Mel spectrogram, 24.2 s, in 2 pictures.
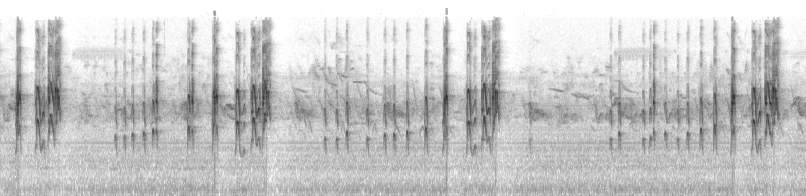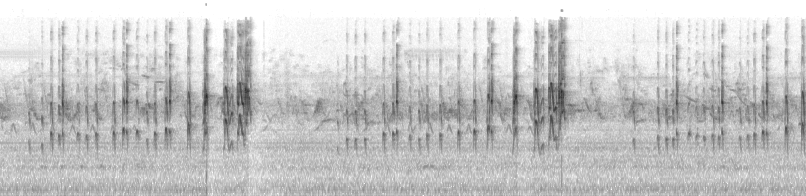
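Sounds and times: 
loud harsh bird squawks: 0:00.0 - 0:01.0, 0:01.7 - 0:04.2, 0:04.9 - 0:07.6, 0:09.2 - 0:11.8, 0:12.5 - 0:16.0, 0:17.2 - 0:20.7.

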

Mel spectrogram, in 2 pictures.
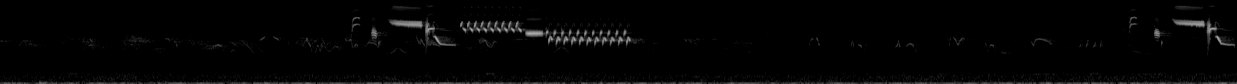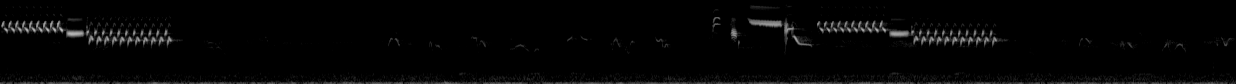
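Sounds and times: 
bird song with trill: 0:00.0 - 0:24.7
soft background chirps: 0:03.4 - 0:06.4, 0:10.0 - 0:18.2, 0:18.8 - 0:22.4.

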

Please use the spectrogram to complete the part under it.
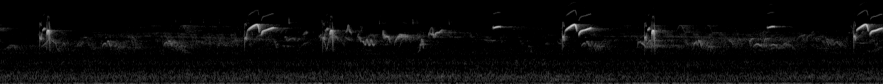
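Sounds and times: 
bird twittering song: 0:00.0 - 0:08.8.

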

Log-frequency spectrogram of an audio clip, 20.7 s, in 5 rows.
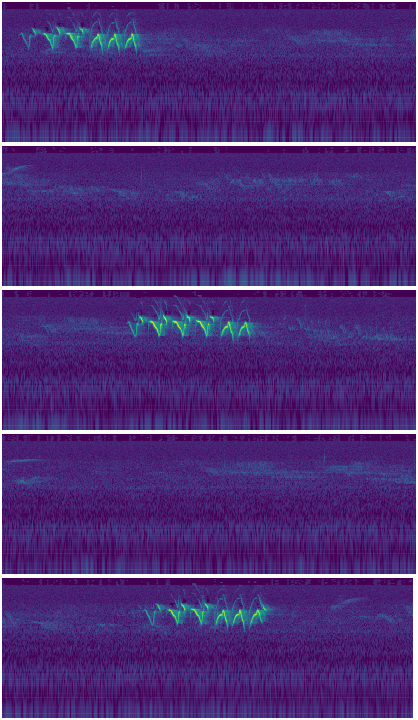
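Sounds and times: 
bird song of rapid high sweeping notes: 0:00.2 - 0:01.4, 0:09.6 - 0:10.8, 0:18.0 - 0:19.2.

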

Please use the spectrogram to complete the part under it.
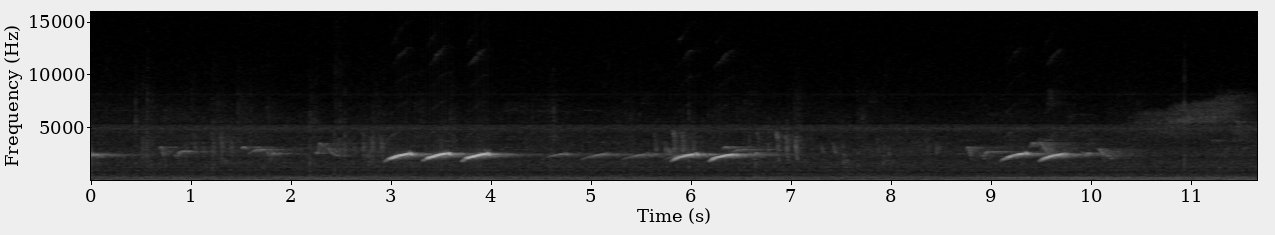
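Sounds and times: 
bird singing short rising whistled notes: 0:03.0 - 0:04.1, 0:05.8 - 0:06.6, 0:09.0 - 0:10.1.

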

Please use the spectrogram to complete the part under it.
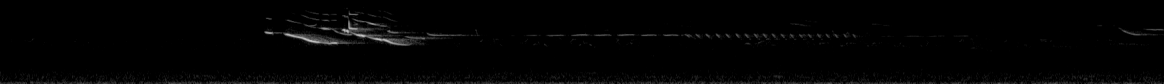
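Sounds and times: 
bird song with whistles and trill: 0:02.6 - 0:11.6.

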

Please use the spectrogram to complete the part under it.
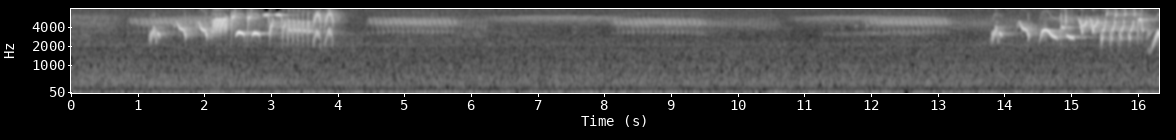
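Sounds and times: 
bird song with whistled slurs and trilled phrases: 0:00.9 - 0:06.8, 0:11.3 - 0:13.2, 0:13.8 - 0:16.3.

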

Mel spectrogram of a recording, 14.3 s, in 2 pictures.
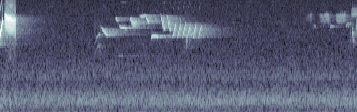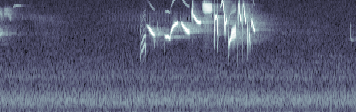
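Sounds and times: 
bird song: 0:00.0 - 0:00.4, 0:01.9 - 0:04.4, 0:06.2 - 0:08.3, 0:09.9 - 0:12.5.

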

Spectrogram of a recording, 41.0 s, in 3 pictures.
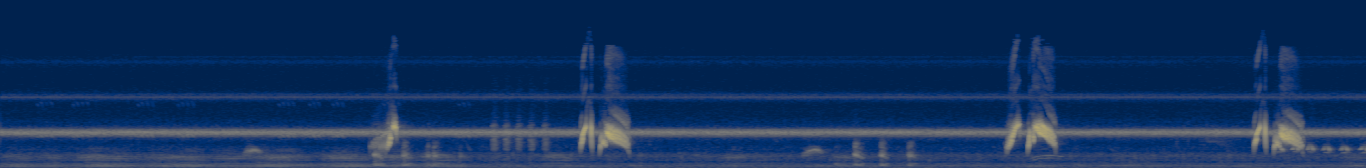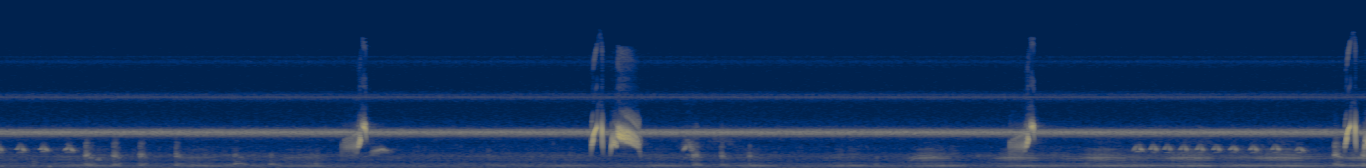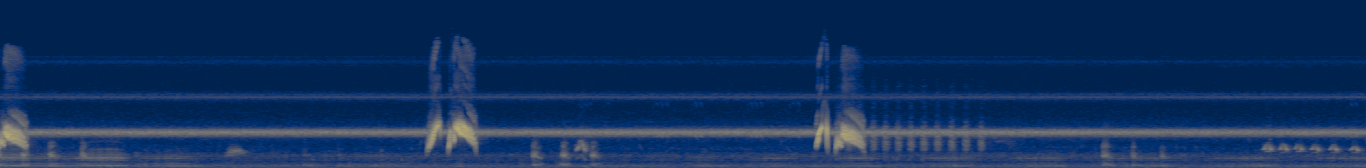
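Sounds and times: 
high insect drone: 0:00.0 - 0:40.9
bird song: 0:05.0 - 0:06.4, 0:10.1 - 0:10.6, 0:12.6 - 0:14.1, 0:19.6 - 0:20.1, 0:27.1 - 0:27.6, 0:31.6 - 0:32.1, 0:35.5 - 0:37.1.

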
